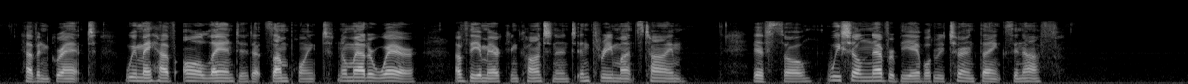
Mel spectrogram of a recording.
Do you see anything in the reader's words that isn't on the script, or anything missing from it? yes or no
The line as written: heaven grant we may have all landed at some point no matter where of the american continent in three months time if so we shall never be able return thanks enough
no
